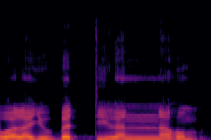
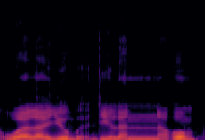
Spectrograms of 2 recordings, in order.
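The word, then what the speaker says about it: وَلَيُبَدِّلَنَّهُمْ: Ada bacanya wala yubdilannahum. Ada yang bacanya watasdidi wala yubaddilannahum. Kalau yang dipilih oleh mualif di sini bitakfif ya dengan meringankan bacaan sehingga bacanya wala yubdilannahum bukan wala yubaddilannahum tapi di mushaf kita ya ee itu menggunakan tasdid ya wala yubaddilannahum ini dua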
